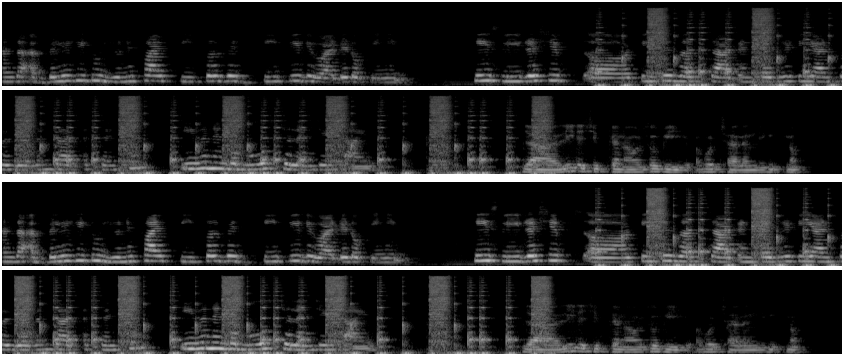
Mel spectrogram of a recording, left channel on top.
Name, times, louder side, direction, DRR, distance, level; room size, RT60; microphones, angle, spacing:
voice 1, 0.0-4.0 4.7-9.8 10.2-12.2, right 3 dB, 30° right, 0.5 m, -31 dB
sound 1, 5.9-13.9, right 2 dB, 60° right, 0.8 m, -30 dB
voice 2, 13.6-16.3, left 1 dB, 60° left, 1.0 m, -35 dB
2.6 x 2.5 x 2.2 m
head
